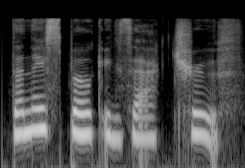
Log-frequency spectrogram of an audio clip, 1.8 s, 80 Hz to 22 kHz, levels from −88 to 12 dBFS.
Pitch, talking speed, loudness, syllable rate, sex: 245 Hz, 165 wpm, -17 LUFS, 4.3 syllables/s, female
